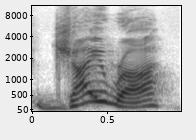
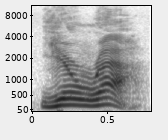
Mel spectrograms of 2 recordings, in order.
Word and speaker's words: Jireh: It's Yahweh, and Jireh is not pronounced Jireh, it's pronounced Yireh.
